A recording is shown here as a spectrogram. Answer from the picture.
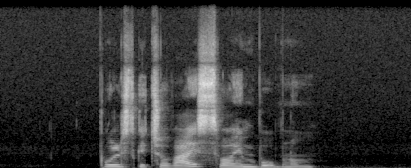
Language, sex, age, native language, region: Slovenian, female, 18-29, Slovenian, Gorenjska region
